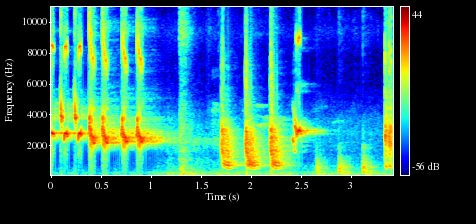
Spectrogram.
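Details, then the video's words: Black-winged starling in energetic full song, meant to prompt and tutor other birds: a quick run of bright repeated chirps, then several loud harsh rasping bursts separated by short gaps, with a brief clear whistle among them. "suara burung jalak putih GACOR FULL ISIAN paling cepat untuk PANCINGAN dan MASTERAN"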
